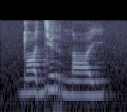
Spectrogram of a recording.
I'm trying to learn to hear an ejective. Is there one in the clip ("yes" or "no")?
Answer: no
